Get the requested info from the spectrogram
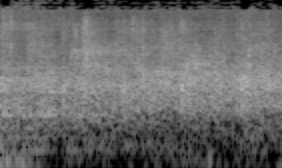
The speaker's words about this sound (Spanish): Y si esta es su experiencia, dé un fuerte aplauso y diga gloria a Dios, por favor.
